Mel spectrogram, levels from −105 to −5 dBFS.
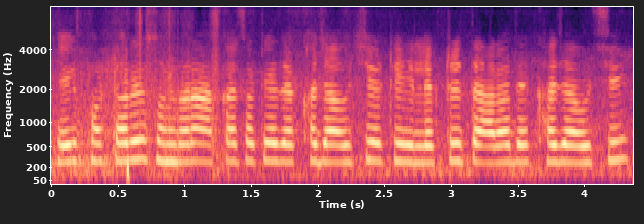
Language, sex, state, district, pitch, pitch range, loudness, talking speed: Odia, female, Odisha, Khordha, 280 Hz, 270-285 Hz, -13 LUFS, 150 wpm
